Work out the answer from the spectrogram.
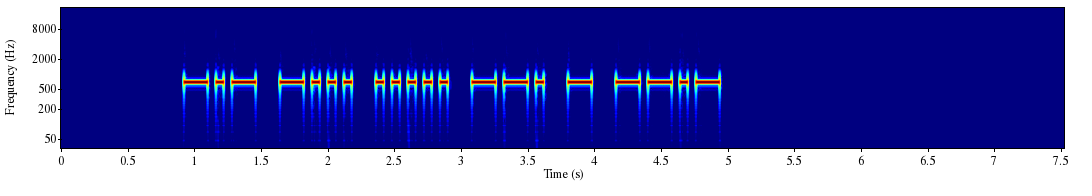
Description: Morse code, heard as a keyed tone, about 20 wpm, 700 Hz. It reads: KB5GTQ
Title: USA Call Signs - 6 Characters - Repeated 2x - 20wpm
